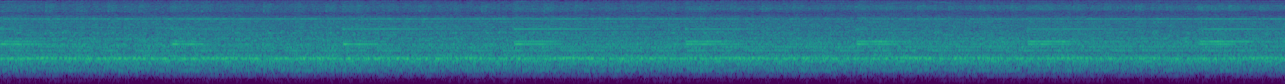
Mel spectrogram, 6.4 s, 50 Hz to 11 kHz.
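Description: An Athearn Genesis GP38-2 model diesel locomotive runs steadily on a layout, giving off a constant, even motor whine and rail hum that carries through the whole stretch at a fairly close, unvarying level with no voices.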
